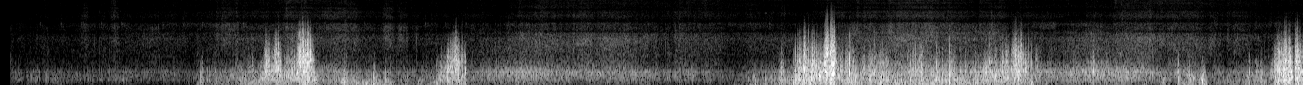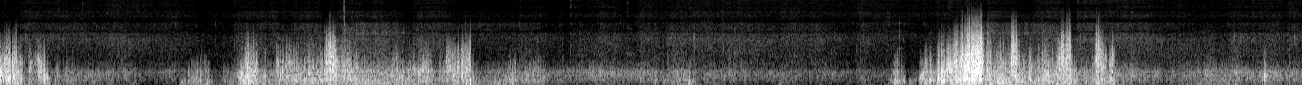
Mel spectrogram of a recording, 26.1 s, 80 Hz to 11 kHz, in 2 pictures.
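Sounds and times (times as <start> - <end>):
skis scraping through snow: 0.2 - 26.0
wind on microphone: 2.0 - 26.0.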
